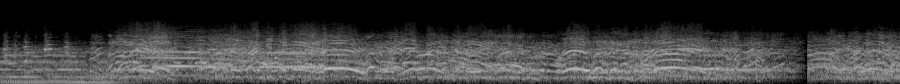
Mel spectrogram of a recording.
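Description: A crowd of women shouts and clamours loudly.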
